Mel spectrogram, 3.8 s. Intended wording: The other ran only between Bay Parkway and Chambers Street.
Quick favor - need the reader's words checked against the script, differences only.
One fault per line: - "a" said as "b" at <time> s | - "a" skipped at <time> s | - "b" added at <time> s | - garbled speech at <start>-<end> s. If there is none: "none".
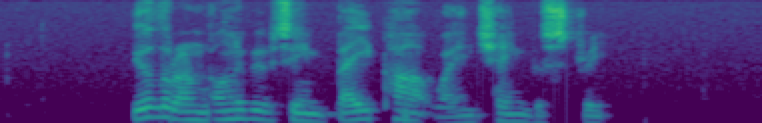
none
